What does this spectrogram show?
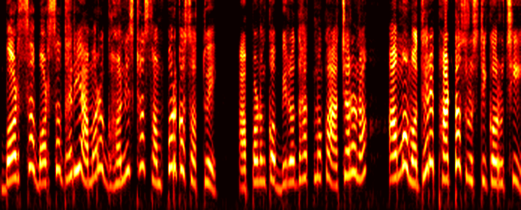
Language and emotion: Odia, angry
